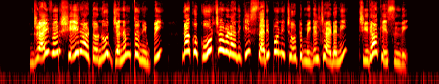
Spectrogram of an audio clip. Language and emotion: Telugu, angry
